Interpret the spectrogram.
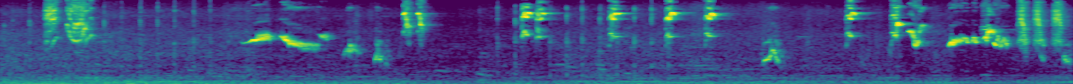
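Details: ['Champion white-rumped shama singing at the SMBF Ladong bird singing contest: scattered clear whistles and sharp chirps, some rising and some falling, in quick varied phrases over a steady low background hum.']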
